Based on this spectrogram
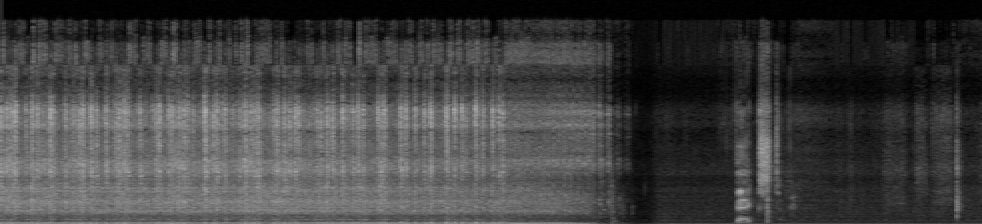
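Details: Polaris XLT triple two-stroke snowmobile after rebuilding the fuel pump with its upside-down plate corrected: quick, even crackling idle for about six seconds before shutting off; healthy idle.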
